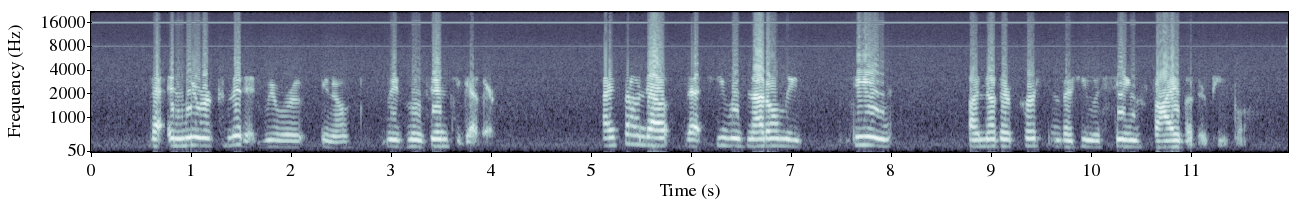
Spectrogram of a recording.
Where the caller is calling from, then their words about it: Berkeley, California, United States; I'm calling from Berkeley, California.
